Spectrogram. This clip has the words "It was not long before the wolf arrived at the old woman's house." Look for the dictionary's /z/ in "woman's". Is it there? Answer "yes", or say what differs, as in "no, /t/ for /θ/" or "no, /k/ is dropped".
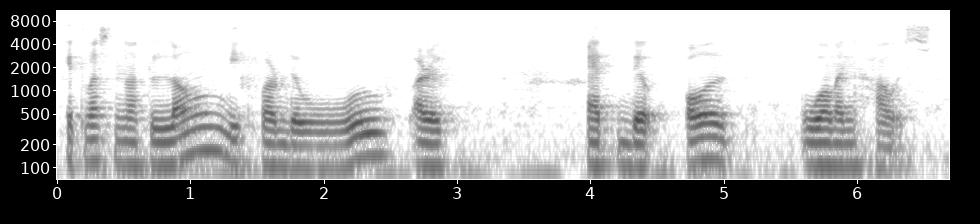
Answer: no, /z/ is dropped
